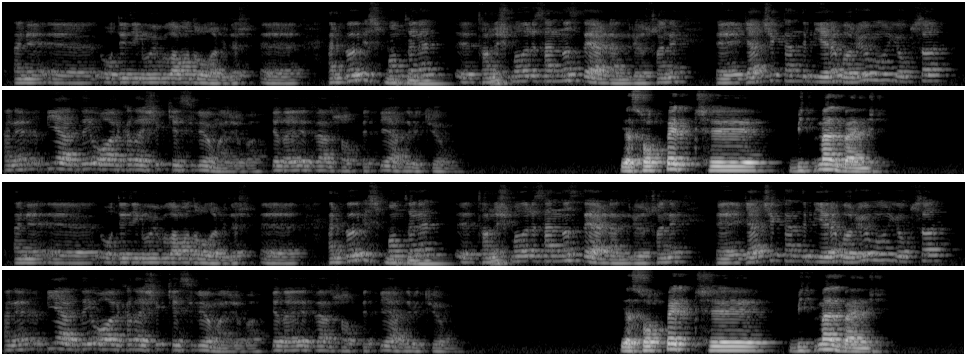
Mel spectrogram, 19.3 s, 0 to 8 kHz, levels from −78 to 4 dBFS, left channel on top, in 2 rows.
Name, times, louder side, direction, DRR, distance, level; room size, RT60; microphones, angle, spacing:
voice 1, 0.1-4.3 4.5-9.3 9.6-13.1 13.4-14.2, equal, 5° right, 0 dB, 5.4 m, -36 dB
voice 2, 3.8-4.4 4.9-5.0 15.8-18.3, left 1 dB, 15° left, 1 dB, 2.1 m, -23 dB
15.5 x 12.0 x 3.2 m, 0.35 s
head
